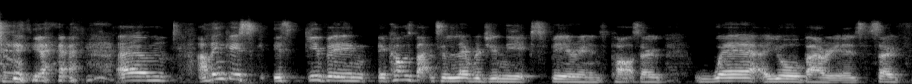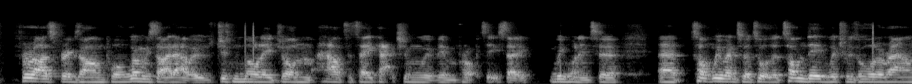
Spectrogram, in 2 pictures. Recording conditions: video call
